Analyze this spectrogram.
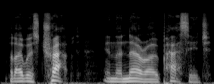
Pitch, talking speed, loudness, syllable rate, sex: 130 Hz, 225 wpm, -22 LUFS, 6.7 syllables/s, male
